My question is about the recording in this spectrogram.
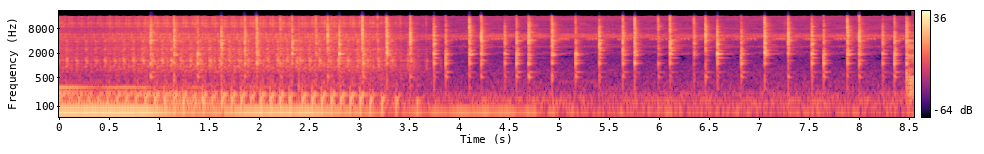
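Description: Motor scooter engine running with a low pulsing hum that drops away about three and a half seconds in, leaving a quicker, quieter even ticking.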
